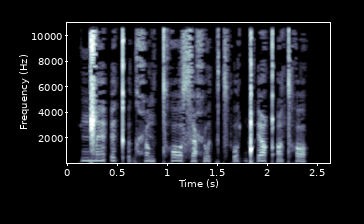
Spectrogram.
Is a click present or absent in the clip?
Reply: present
